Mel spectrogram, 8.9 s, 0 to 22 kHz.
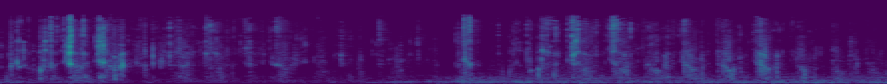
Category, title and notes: Sound effects > Animals
Malinois Belgian Shepherd dog eating a single chip (crisp), two takes. Cut point at 4seconds 16659samples. iPhone 15 Pro video recordings extracted via Audacity 3.7.5.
